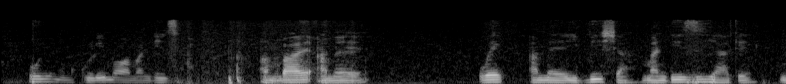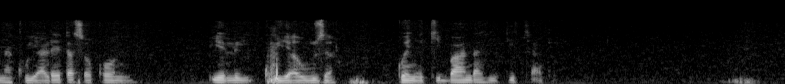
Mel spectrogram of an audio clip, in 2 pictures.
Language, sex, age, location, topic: Swahili, male, 18-24, Nakuru, agriculture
